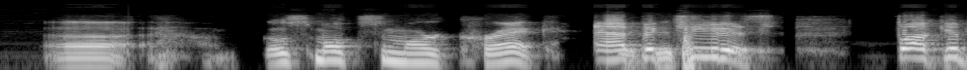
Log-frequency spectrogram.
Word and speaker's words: Epictetus: No, it's Epictetus. Epictetus? All right. That's how you fucking pronounce it, fucking Riri.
